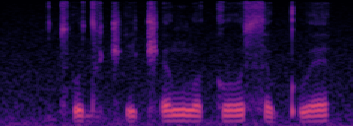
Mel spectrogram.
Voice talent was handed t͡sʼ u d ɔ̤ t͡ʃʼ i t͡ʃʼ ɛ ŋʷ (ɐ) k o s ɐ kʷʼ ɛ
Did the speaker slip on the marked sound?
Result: no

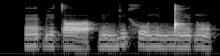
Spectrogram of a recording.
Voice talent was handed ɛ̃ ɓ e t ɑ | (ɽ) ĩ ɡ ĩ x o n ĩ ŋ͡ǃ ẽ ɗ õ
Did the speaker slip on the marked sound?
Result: no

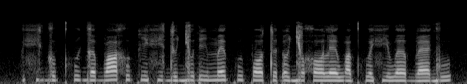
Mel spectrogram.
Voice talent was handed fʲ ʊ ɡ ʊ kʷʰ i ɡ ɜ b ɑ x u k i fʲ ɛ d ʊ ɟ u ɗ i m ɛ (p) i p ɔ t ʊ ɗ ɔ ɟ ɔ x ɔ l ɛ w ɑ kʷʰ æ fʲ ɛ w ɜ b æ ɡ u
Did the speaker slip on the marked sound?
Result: yes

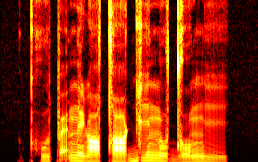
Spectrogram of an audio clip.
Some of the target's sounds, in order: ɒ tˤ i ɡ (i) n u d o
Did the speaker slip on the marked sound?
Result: no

